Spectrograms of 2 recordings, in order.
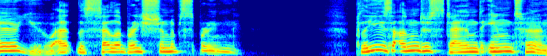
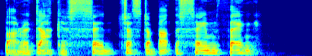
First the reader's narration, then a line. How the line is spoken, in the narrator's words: on the spur of his conflicting needs, Covenant growled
